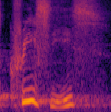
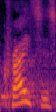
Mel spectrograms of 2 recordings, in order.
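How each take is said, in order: First: The word is pronounced the Greek way. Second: The word is pronounced the English way. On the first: "That's how you would pronounce it in Greek" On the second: "our word crisis"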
